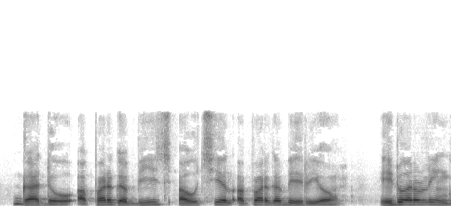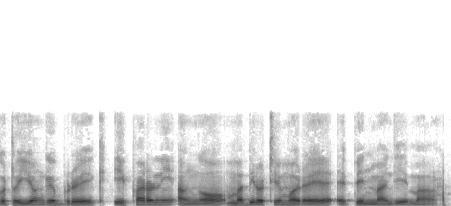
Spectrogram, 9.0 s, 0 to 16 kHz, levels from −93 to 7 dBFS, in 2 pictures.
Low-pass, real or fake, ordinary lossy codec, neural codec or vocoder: 7.2 kHz; fake; MP3, 48 kbps; codec, 16 kHz, 2 kbps, FunCodec, trained on Chinese and English, 25 frames a second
